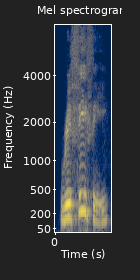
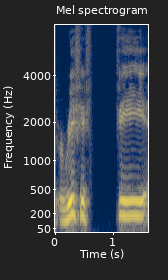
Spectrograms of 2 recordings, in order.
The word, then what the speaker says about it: Rififi: Do you know that Rififi, which is how I say it, although I've heard it pronounced as Rififi and all these other, you know, things, but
